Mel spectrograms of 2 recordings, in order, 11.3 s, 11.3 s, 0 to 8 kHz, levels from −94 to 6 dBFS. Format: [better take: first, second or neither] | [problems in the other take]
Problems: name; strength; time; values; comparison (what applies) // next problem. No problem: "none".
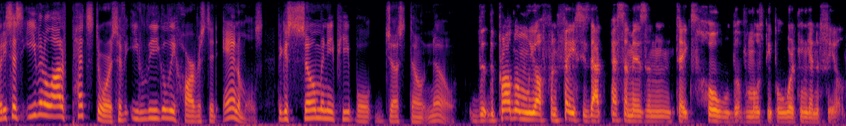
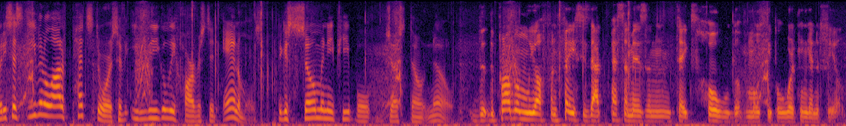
first | background sound (Zipper (clothing)); 13 dB below the speech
